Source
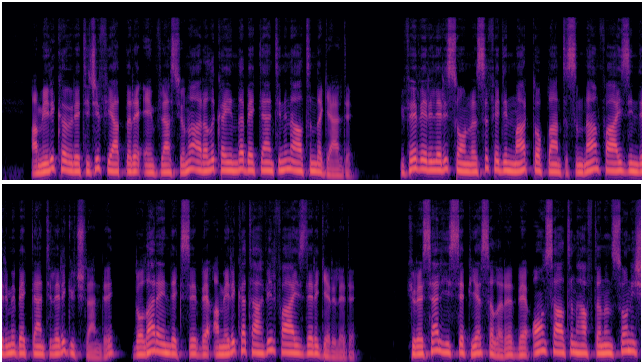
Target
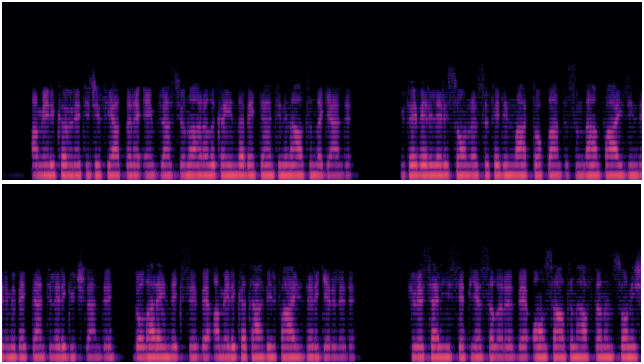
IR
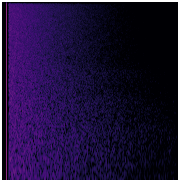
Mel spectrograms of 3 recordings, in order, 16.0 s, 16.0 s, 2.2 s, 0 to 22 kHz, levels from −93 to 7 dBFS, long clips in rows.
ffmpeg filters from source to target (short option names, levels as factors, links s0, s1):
-af "afftfilt=real='hypot(re,im)*cos(PI*b)':imag='0':win_size=1024:overlap=0.75,highpass=f=160:t=q:w=0.5412,highpass=f=160:t=q:w=1.307,lowpass=f=3400:t=q:w=0.5176,lowpass=f=3400:t=q:w=0.7071,lowpass=f=3400:t=q:w=1.932,afreqshift=-99,volume=0.75"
